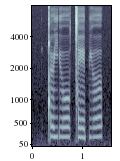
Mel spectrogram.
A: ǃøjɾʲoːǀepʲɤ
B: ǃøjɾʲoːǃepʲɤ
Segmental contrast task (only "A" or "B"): A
